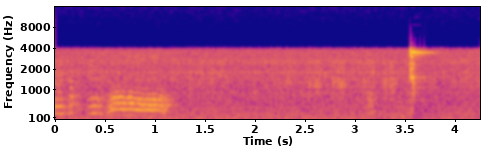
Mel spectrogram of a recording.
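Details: Captive pet African grey parrot that swears, burps and imitates farting: a steady, nasal, harmonic sound lasting about half a second, a long quiet pause, then one brief high whistled note.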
